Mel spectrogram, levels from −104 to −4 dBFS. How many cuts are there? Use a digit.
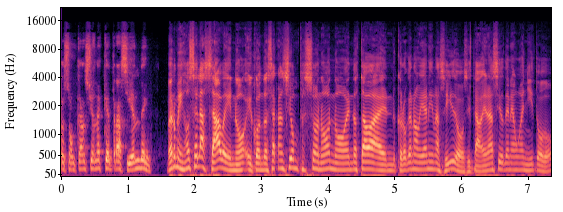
1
